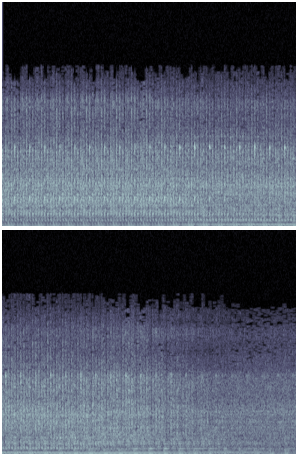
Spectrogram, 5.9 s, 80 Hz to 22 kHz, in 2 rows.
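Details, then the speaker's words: VW Transporter T5 diesel after camshaft and lifter replacement, idling with open intake: loud intake roar, the previous knock gone, only a faint light hydraulic lifter tick remaining. "Donc on n'a plus de cognement, donc c'est bon. Après, il y a un petit cliquettement des poussoirs parce"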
